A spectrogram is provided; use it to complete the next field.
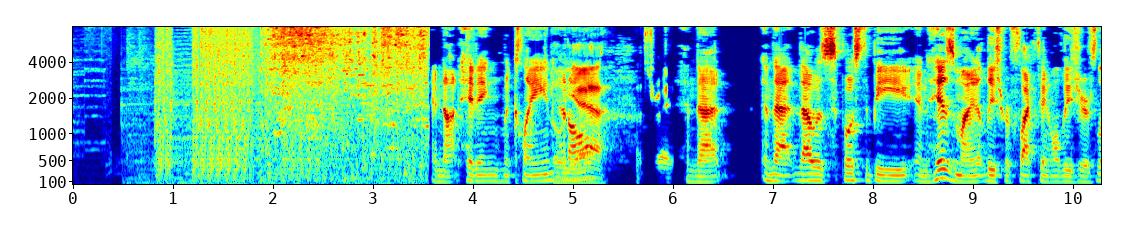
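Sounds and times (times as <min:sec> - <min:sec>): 
automatic gunfire: 0:00.6 - 0:03.6
glass shattering: 0:00.7 - 0:03.6
speech: 0:03.6 - 0:10.2.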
